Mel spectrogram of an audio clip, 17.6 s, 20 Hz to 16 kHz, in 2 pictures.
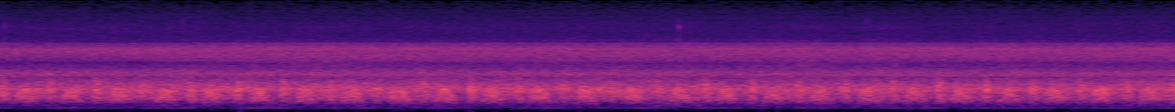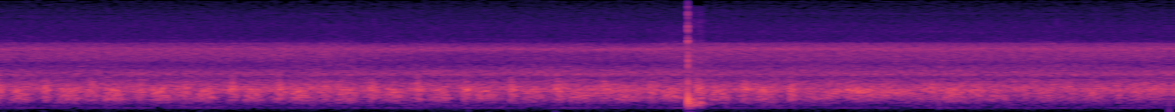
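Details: Twin pregnancy at 9 weeks 6 days, Baby A finally found on the left side after days of searching with a fetal Doppler: a rapid, fine galloping whoosh through static. Early fetal heartbeat.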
